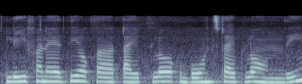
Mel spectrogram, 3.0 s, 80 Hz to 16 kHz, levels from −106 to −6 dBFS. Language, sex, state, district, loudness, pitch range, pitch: Telugu, female, Andhra Pradesh, Guntur, -30 LUFS, 185-205 Hz, 195 Hz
